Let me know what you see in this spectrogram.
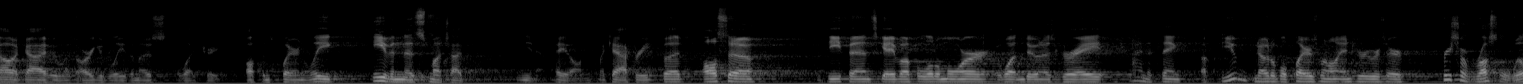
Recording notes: Sorry For The Echo!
